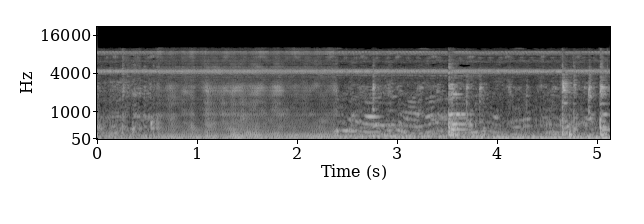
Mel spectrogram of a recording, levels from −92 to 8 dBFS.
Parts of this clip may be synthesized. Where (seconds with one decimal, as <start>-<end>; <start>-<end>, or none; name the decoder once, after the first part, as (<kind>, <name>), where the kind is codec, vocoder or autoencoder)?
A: 0.6-2.4 (vocoder, WaveNeXt)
